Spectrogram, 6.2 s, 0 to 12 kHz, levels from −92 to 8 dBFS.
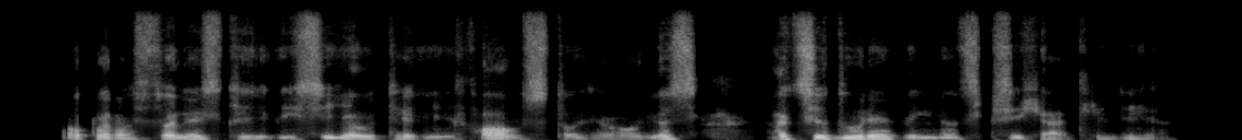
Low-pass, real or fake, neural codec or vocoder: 10.8 kHz; fake; codec, 44.1 kHz, 2.6 kbps, SNAC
